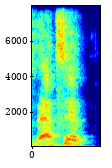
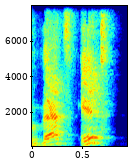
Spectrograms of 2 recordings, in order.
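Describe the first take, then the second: First: Low, settled answer; matter-of-fact confirmation. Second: Raised, questioning echo of surprise; disbelieving question. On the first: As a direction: confirm it calmly as the nurse, case closed. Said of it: "She goes". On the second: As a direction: ask it as if it can't be over. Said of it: "I go". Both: Retold or imitated.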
